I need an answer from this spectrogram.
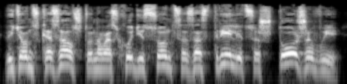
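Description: A man's voice: a little high, normal speed, breathy edge, voice pushed up. A man voicing a frightened young woman who pleads with others, in an audiobook. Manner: alarmed, urgent.

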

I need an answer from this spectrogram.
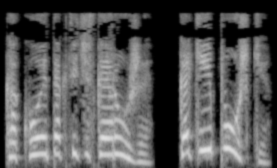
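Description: A woman's voice: very high voice, very animated, moderate pace, darkish tone, dry recording, voice pushed up. A woman voicing a bold, defiant young girl who speaks firmly. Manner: firm, defiant.

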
